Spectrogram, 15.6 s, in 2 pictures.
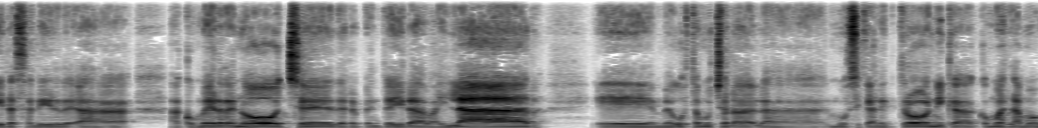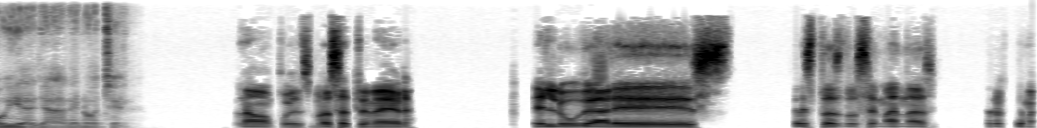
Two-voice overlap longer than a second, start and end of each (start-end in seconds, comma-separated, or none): none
